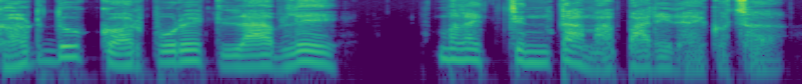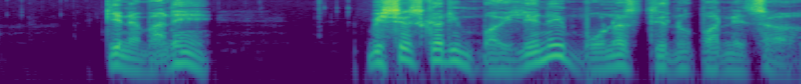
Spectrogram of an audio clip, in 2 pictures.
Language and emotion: Nepali, fearful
